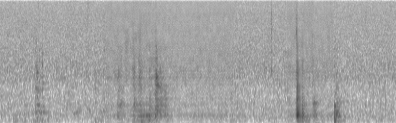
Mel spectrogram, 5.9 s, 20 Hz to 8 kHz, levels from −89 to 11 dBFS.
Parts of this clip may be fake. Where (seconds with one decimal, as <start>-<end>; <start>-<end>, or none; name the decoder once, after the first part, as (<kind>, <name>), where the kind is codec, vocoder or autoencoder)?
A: 1.6-3.5 (vocoder, Vocos); 4.3-5.0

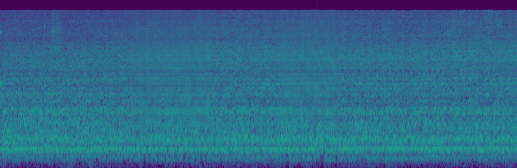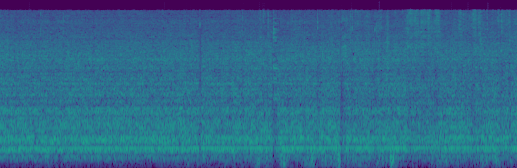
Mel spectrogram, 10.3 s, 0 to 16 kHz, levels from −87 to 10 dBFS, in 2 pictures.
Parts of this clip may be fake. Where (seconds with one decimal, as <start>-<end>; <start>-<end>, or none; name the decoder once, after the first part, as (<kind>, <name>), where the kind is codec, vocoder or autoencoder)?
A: 1.3-2.1 (vocoder, Vocos); 2.8-3.4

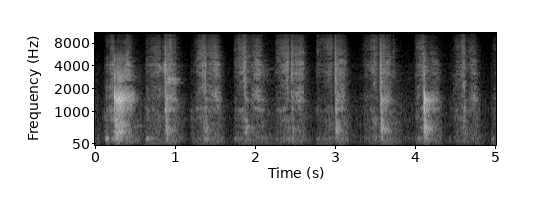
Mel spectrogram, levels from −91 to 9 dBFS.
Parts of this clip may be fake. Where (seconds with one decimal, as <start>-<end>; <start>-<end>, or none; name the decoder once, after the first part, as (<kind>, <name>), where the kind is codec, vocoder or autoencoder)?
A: none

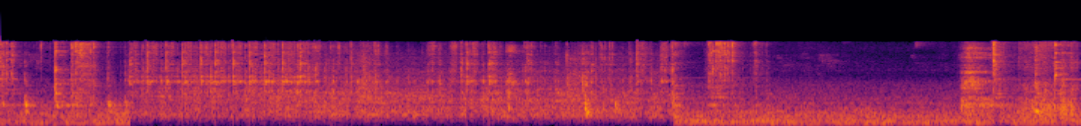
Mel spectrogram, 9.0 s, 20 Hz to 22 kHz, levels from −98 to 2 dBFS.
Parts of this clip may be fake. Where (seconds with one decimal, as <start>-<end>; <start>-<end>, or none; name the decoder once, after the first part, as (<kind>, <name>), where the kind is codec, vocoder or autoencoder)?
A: none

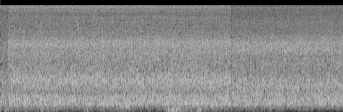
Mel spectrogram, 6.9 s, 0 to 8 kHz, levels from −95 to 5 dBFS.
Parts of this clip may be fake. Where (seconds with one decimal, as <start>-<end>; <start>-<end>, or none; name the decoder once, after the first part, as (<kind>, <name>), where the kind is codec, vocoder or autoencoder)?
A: 5.7-6.9 (autoencoder, DAC-VAE)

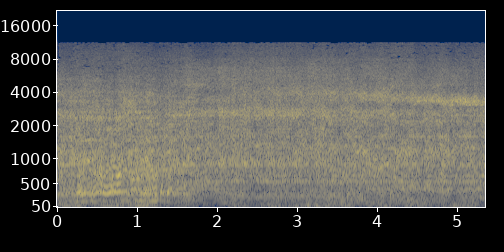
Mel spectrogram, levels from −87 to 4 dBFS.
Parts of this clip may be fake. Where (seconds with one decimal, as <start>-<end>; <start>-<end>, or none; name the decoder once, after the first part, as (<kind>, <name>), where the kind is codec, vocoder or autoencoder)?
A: 0.0-5.4 (codec, SNAC)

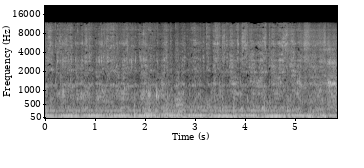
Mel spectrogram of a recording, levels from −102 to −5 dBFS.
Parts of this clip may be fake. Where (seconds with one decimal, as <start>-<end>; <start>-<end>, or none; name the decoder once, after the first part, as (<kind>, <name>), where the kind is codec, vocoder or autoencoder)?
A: 5.1-5.9 (codec, SNAC)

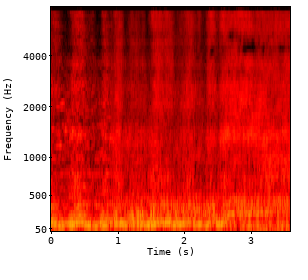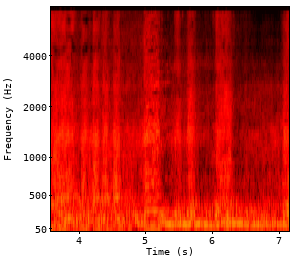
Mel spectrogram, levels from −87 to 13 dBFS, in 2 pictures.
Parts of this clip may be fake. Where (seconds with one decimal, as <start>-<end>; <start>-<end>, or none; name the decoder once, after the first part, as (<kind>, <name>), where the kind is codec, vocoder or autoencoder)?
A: 0.9-5.0 (vocoder, Vocos); 5.4-7.2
